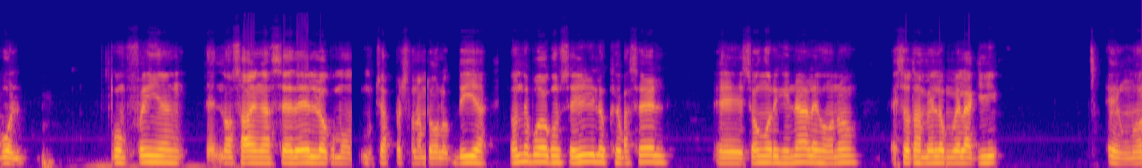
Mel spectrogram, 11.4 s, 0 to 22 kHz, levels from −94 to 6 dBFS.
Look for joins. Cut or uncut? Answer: cut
